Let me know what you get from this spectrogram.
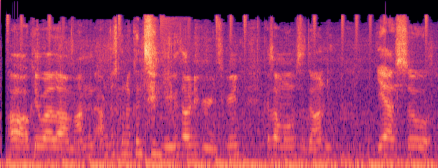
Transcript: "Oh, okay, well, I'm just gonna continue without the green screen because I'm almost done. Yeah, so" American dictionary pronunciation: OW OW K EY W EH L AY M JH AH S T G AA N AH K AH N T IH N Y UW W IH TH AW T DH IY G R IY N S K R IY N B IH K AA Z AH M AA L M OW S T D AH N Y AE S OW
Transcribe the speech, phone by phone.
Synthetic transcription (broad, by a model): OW OW K EY W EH L AY M JH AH S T G AA N AH K AH N T IH N Y UW W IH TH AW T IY G R IY N S K R IY N K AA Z AH M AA M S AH D AH N Y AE S OW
